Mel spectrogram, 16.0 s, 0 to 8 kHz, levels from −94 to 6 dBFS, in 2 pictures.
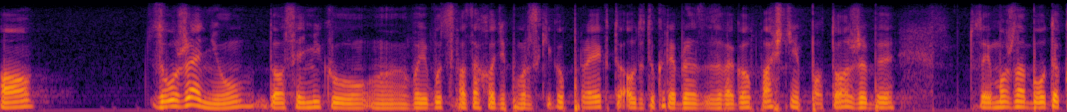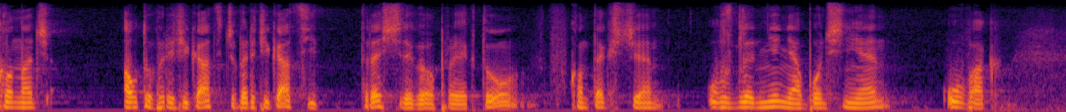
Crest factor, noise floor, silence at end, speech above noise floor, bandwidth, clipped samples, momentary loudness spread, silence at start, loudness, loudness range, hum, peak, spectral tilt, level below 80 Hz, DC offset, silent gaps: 20 dB; -56 dBFS; 0.45 s; 34 dB; 7.4 kHz; under 0.1%; 7 LU; 0 s; -23 LUFS; 1 LU; none; -2 dBFS; -7.5 dB/octave; -48 dBFS; under 0.1%; none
